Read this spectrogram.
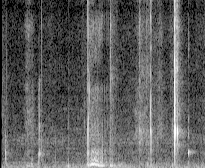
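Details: A baby girl has hiccups: several brief, abrupt catches of breath with small clicks and soft grunts.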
